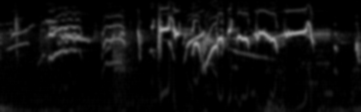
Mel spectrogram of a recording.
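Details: Lure recording of a kacer to provoke singing: a quick sequence of thin high whistles, sharp upslurs and down-sweeping notes, loud and continuous in the second half.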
